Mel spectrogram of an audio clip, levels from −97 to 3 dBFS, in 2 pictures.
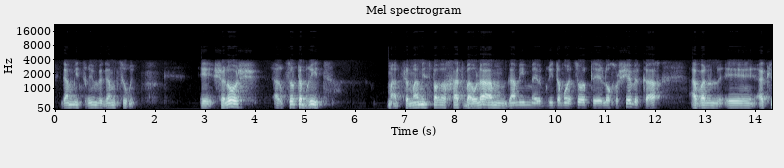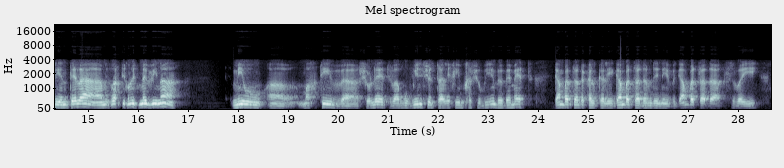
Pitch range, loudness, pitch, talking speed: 100-130 Hz, -19 LUFS, 110 Hz, 85 wpm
